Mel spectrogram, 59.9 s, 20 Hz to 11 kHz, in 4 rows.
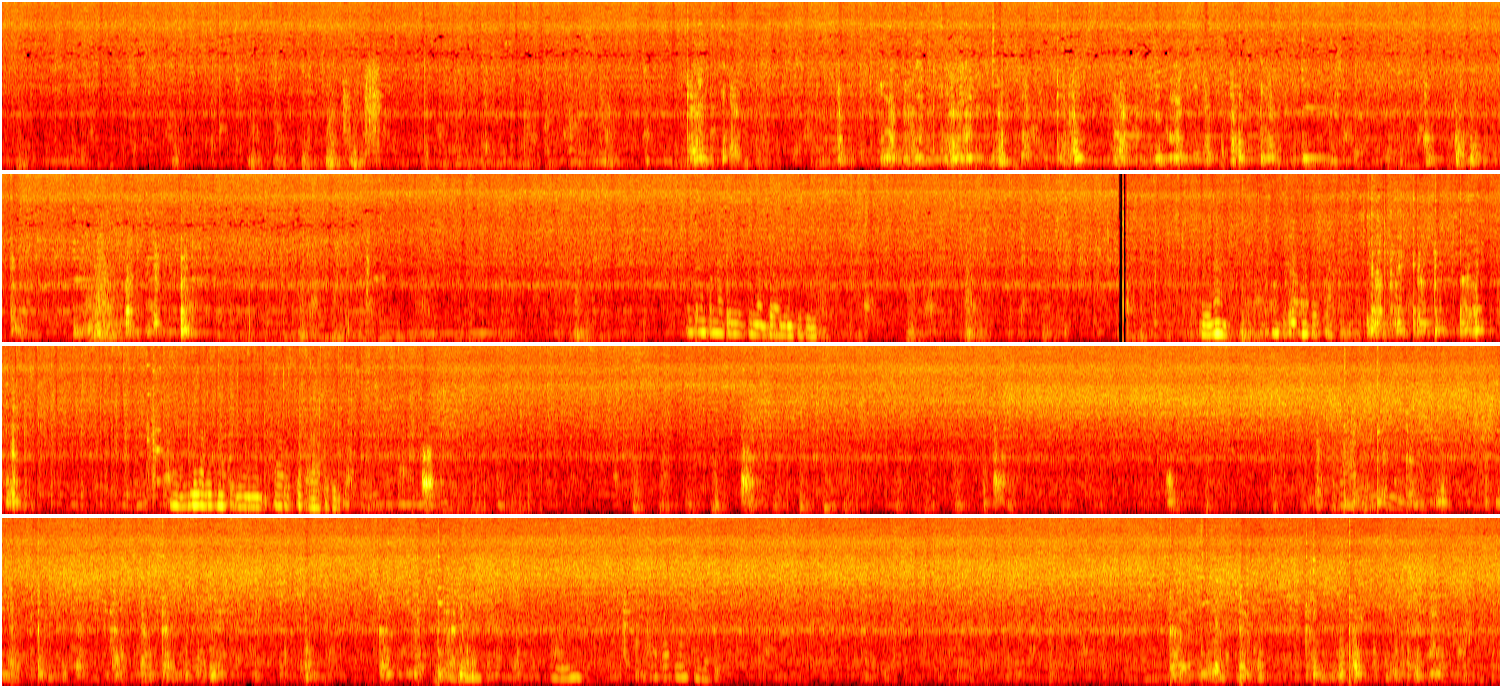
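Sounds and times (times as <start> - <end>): vegetables sizzling in hot oil: 0.0 - 59.9
spoon scraping against pot: 8.3 - 17.0, 28.6 - 30.3.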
